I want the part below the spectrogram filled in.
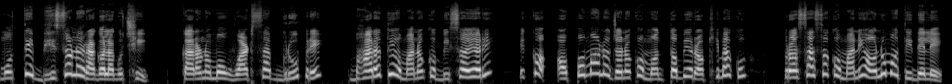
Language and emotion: Odia, angry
